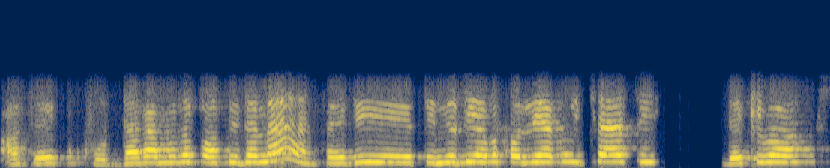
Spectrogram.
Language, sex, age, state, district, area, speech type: Odia, female, 30-45, Odisha, Khordha, rural, conversation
